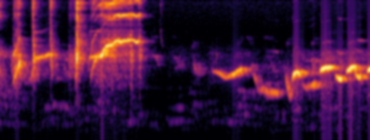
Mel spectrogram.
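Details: Pastol-type white-rumped shama singing a pairing lure that brings birds into breeding condition: a few sharp chips and a rising whistle, a brief pause, then clear, fluid, wavering whistled phrases.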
